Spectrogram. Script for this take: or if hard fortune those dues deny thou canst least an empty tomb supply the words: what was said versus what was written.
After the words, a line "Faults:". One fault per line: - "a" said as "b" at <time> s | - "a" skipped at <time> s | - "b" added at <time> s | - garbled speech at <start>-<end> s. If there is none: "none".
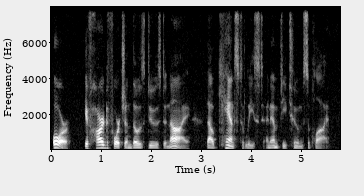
or if hard fortune those dues deny thou canst least an empty tomb supply
Faults:
none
